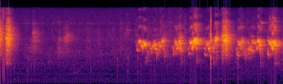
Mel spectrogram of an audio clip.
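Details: Separated pet budgerigar, male: a sharp chirp and faint notes at first, then a quick run of buzzy, high warbled chirps that continues to the end.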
